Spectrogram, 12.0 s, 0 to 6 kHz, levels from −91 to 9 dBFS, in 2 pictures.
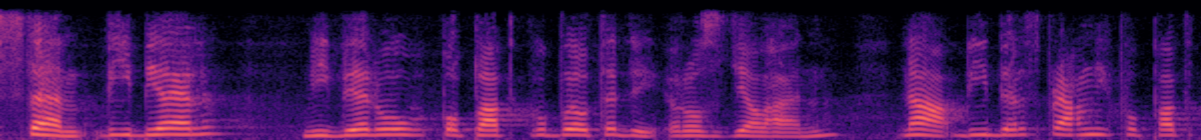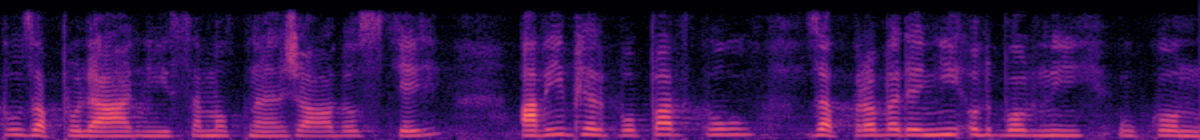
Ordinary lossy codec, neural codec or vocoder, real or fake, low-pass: AAC, 48 kbps; codec, 16 kHz in and 24 kHz out, 0.6 kbps, FocalCodec, streaming, 4096 codes; fake; 5.4 kHz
